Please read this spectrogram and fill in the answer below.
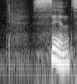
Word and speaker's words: since: And the pronunciation is exactly the same as 2 other words. Since, escrito sin C, que es desde que o puesto que.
